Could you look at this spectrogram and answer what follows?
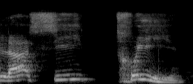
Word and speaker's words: citrouille: Ici, c'est la citrouille. La citrouille. Souvenez-vous de prononcer OU comme OU.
